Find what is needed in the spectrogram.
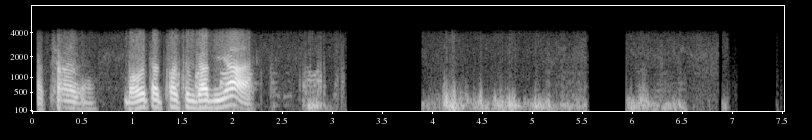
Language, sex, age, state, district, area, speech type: Hindi, male, 60+, Bihar, Samastipur, urban, conversation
